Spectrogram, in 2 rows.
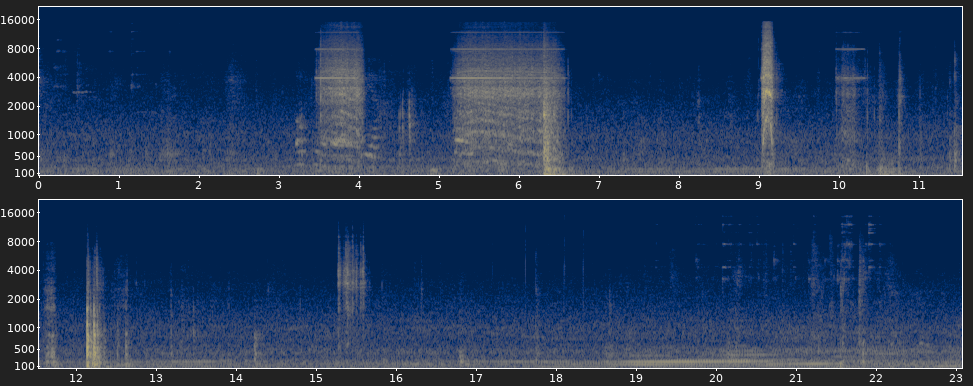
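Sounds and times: cordless drill driving screw: 3.5 - 4.1, 5.1 - 6.7, 9.0 - 9.3, 10.0 - 10.4
tools clattering and knocking: 15.3 - 15.7, 19.3 - 22.3.

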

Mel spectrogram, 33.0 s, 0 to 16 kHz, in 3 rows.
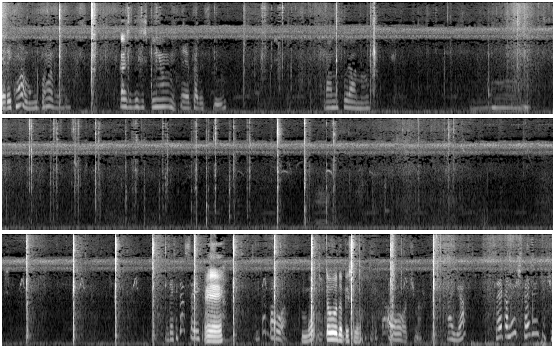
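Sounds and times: high insect buzz: 0.0 - 33.0
machete hacking dry branch: 1.1 - 2.2, 22.5 - 22.8, 23.4 - 26.0, 26.6 - 31.0.

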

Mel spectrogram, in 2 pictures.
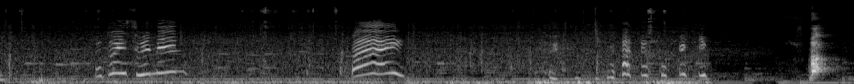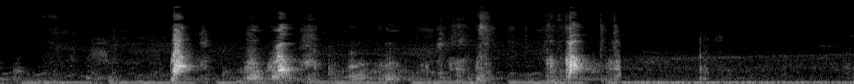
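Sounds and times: dog barking: 8.0 - 8.6, 10.2 - 12.2, 13.3 - 14.8.

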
